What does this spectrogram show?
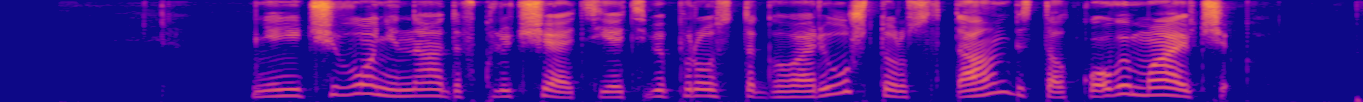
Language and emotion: Russian, angry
